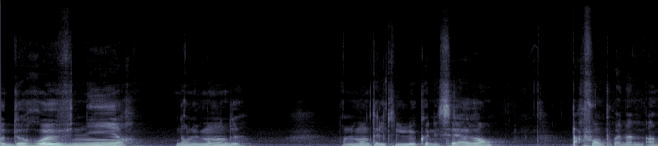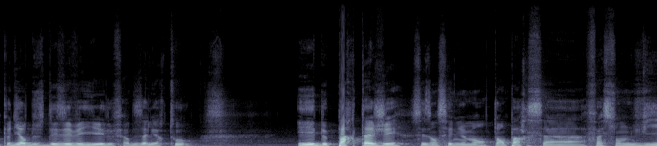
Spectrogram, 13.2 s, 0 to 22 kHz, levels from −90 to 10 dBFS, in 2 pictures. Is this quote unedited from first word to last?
yes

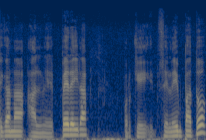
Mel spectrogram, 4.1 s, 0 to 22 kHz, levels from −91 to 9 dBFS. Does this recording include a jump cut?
no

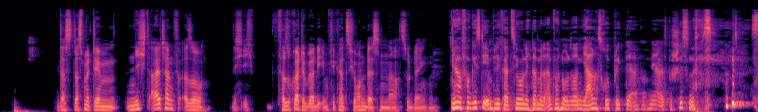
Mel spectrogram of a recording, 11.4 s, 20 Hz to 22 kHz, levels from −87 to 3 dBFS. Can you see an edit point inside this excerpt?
yes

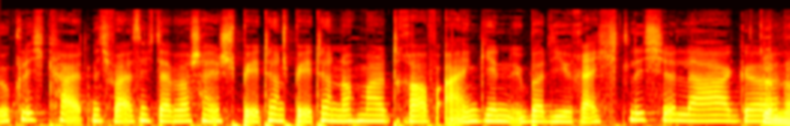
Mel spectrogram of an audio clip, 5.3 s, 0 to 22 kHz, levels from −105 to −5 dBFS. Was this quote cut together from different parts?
yes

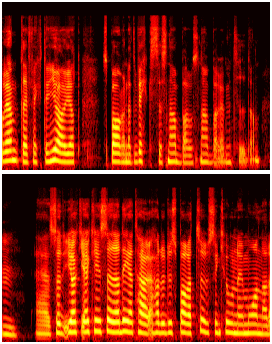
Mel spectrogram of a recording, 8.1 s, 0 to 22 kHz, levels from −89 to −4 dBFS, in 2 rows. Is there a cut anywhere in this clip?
no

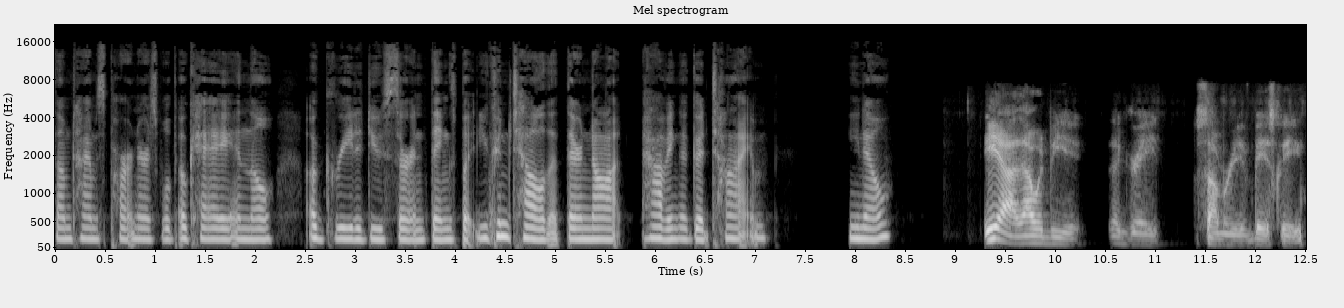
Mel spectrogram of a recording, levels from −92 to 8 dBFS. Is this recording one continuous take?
no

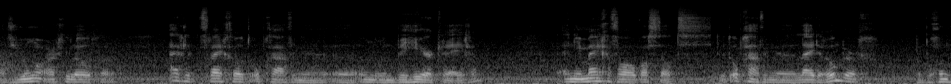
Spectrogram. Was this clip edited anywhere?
no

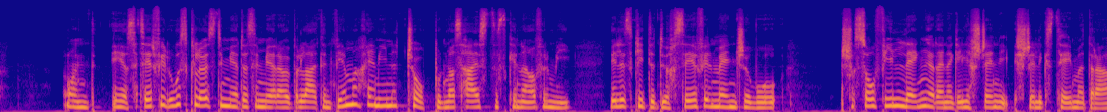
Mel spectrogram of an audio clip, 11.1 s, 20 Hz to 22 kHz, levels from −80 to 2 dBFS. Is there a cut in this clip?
yes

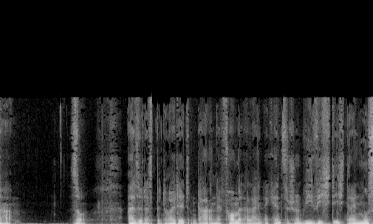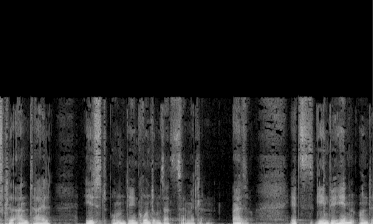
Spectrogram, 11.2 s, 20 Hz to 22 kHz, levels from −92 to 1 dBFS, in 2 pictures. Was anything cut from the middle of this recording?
no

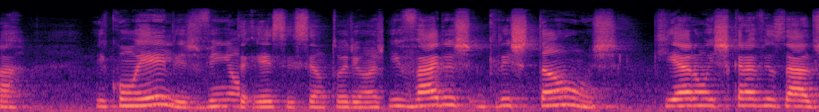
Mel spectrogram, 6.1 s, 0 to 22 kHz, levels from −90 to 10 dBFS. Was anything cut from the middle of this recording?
yes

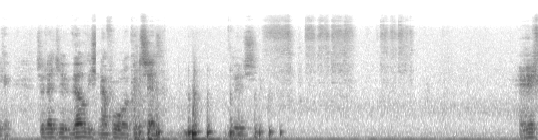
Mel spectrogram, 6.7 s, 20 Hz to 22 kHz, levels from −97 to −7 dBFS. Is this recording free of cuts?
no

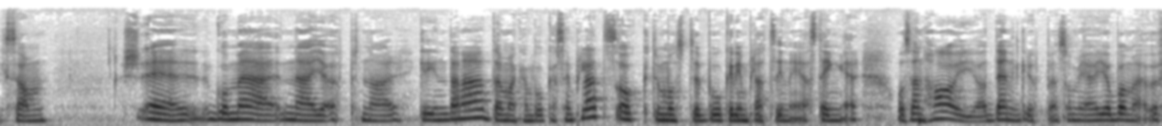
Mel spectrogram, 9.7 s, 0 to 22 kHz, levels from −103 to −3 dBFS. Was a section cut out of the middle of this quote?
no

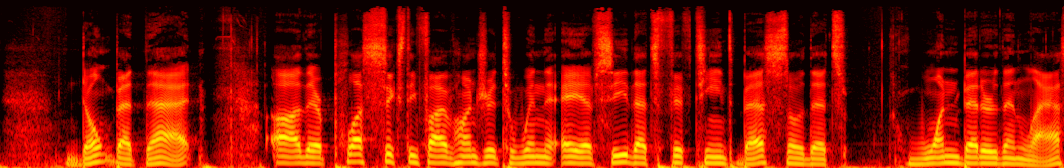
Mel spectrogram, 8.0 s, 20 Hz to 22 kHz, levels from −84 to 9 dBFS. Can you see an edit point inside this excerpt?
no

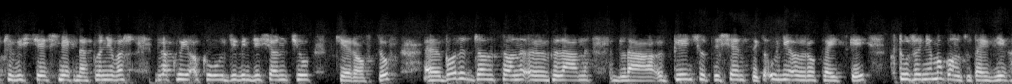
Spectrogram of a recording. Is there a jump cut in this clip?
yes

